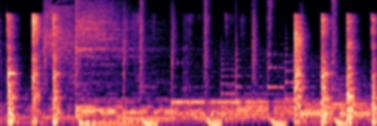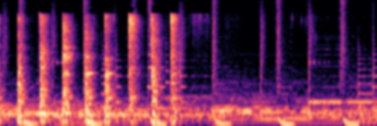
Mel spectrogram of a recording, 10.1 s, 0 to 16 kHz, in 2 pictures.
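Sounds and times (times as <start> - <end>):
meat mallet pounding on wood: 0.0 - 0.9, 3.8 - 7.5
background music: 0.0 - 10.0.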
